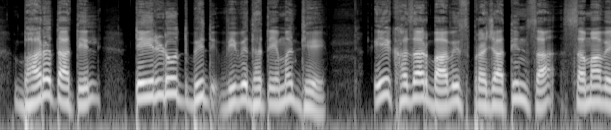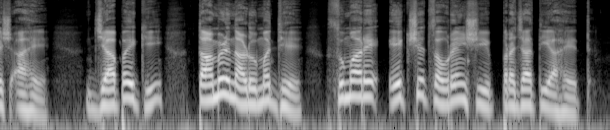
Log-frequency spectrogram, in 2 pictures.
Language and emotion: Marathi, neutral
